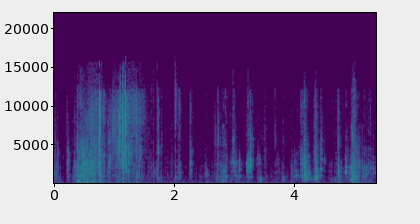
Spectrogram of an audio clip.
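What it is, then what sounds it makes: Crumpled glossy paper pages. Fingers lift and turn the wrinkled pages of a crumpled glossy paper magazine stack, making quiet, bright crinkling and rustling. A dense stretch of crackle in the first second and a half gives way to a string of short, separate crinkles and paper snaps with almost no low end.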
